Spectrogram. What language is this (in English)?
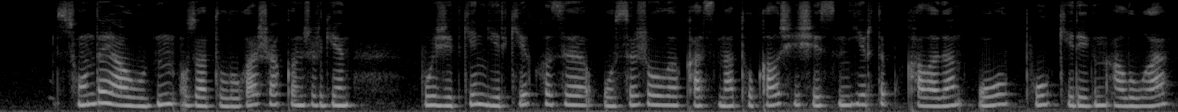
Kazakh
